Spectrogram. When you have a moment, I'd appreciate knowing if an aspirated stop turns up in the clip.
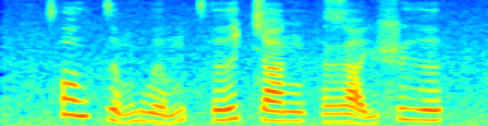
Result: yes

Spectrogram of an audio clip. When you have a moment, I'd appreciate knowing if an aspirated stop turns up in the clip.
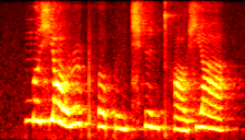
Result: yes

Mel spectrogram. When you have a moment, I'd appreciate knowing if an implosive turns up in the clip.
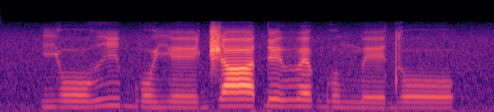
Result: yes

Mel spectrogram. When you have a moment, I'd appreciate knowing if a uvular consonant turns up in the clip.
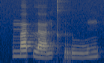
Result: no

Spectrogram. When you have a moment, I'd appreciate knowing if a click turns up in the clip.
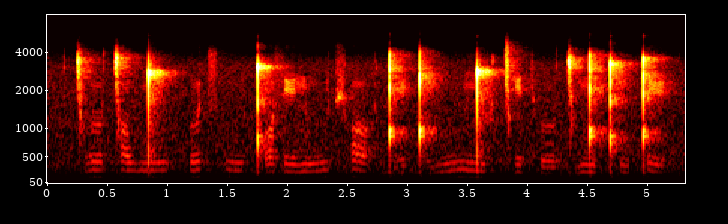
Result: yes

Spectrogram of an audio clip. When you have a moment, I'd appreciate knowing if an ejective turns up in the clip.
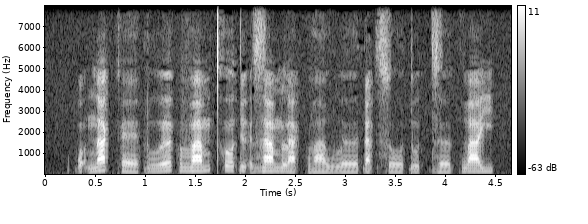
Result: no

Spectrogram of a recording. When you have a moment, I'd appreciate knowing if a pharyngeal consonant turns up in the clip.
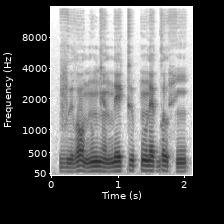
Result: no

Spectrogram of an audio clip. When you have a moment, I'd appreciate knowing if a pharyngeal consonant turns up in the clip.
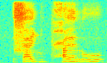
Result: yes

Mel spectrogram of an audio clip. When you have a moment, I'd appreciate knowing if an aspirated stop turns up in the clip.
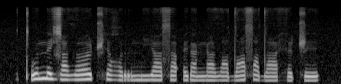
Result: yes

